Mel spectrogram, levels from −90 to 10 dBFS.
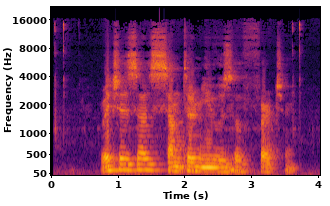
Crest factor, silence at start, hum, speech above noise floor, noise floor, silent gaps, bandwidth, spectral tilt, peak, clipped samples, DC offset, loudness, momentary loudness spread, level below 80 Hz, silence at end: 12 dB; 0.05 s; none; 33 dB; -44 dBFS; none; 16.5 kHz; -4.5 dB/octave; 0 dBFS; under 0.1%; under 0.1%; -11 LUFS; 14 LU; -38 dBFS; 0.35 s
